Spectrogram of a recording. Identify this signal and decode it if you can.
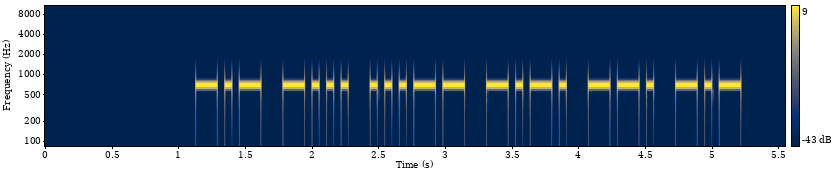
Morse code, heard as a keyed tone, about 22 wpm, 700 Hz. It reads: KB3CGK
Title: USA Call Signs 22wpm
